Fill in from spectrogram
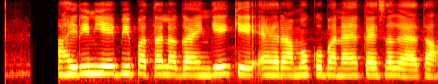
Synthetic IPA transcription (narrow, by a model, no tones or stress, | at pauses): maːɦɪɾiːnjebʱipɐt̪alɐɡaːẽːŋɡekeʔɛɦɾaːmõkobɐnaːjakɛːsaɡɐjat̪ʰaː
